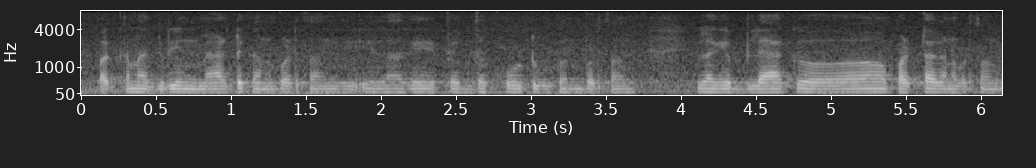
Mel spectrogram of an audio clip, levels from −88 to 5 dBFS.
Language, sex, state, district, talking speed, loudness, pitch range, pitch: Telugu, male, Andhra Pradesh, Guntur, 115 wpm, -24 LUFS, 115-120 Hz, 115 Hz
